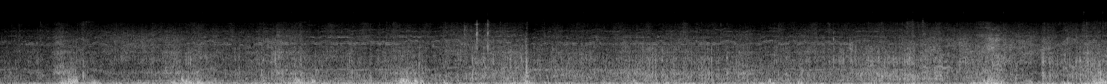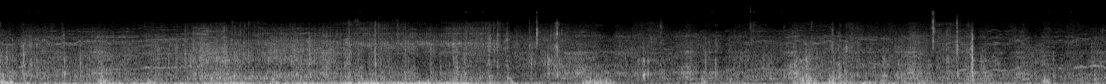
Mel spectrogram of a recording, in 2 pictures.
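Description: Electric mountain bike riding a rocky dirt trail: tyres rumbling and crunching over stones, with frequent short knocks and rattles from the bike over bumps, under steady wind buffeting on the microphone.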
